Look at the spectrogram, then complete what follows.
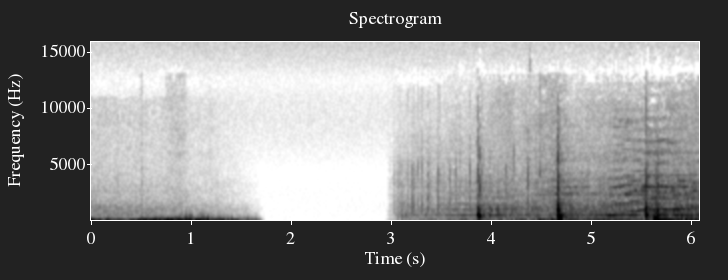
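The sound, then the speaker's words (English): Fireworks going off outdoors at a fireworks display at dusk, with a lot of smoke: after a rumbling start and a brief silence, three sharp cracking bangs ring out at irregular intervals over a steady hiss and crackle. “Got fireworks going on, and it's just fantastic.”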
